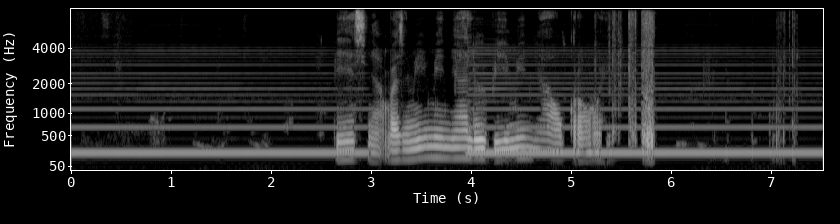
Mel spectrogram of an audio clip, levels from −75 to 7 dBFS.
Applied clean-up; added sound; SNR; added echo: none; Wind instrument, woodwind instrument; 5 dB; none.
